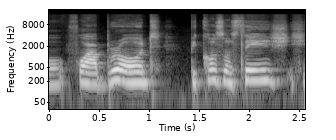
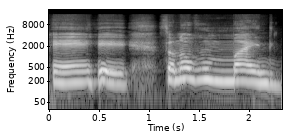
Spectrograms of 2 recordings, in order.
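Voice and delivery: ordinary talk, nothing marked

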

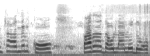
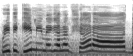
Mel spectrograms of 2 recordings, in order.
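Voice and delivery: excited shoutout; 6 semitones higher, 12 dB louder than usual. Real, not acted. Live shoutout to a viewer.

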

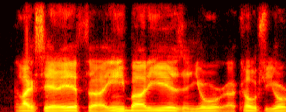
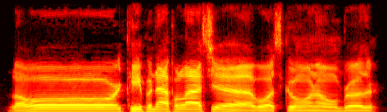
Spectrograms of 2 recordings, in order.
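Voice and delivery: excited call out; 8 semitones higher, slower than usual. Real, not acted. Calling out to viewer.

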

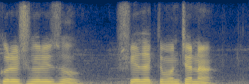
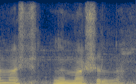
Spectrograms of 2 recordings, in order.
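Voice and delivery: tender murmur; 5 semitones lower, 5 dB quieter than usual. Real, not acted. Fond murmur over pet.

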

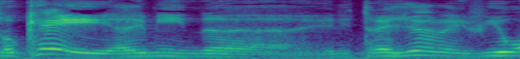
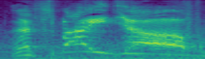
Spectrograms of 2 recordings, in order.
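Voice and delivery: shout; 8 semitones higher, 7 dB louder, slower than usual. Real, not acted. Jokes he's the one who shouts.

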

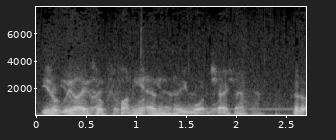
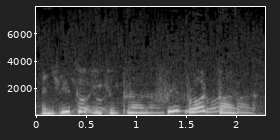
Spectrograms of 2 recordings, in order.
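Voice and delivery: mocking impression; 8 semitones higher than usual. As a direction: ham up a friend's disbelief, pitched way up. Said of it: "I don't talk like that".

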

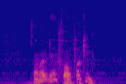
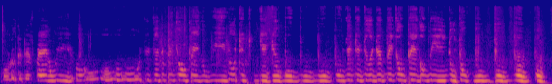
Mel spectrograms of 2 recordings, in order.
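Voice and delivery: much higher silly voice, gleeful; squeaky goofy voice; 10 semitones higher than usual. Pretend. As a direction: play a giddy cartoon character admiring a bag. Playful squeaky voice over weed.

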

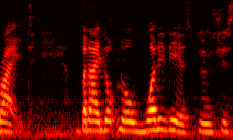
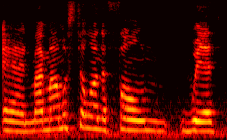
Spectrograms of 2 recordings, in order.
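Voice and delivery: ordinary talk, nothing marked

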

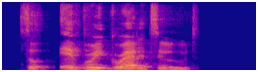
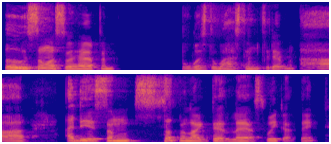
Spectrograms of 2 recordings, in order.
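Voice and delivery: musing to self; 4 semitones lower, 6 dB quieter than usual. Retold or imitated. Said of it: "I'm thinking to myself".

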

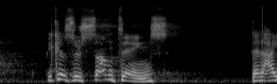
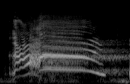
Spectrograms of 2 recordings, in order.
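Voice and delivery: desperate cry. Pretend. Preacher as Moses, wailing to the Lord. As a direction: wail it up to the sky. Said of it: "I'm like".

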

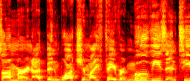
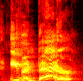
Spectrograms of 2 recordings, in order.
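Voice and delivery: ordinary talk

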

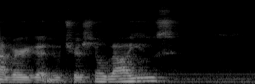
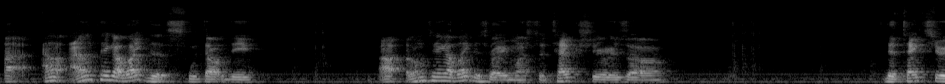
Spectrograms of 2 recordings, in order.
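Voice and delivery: crunchy food between words; talking while chewing. Real, not acted. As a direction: mouth partly full of noodles. Seen 1: Holds bitten noodle block; jaw works between phrases, lips pressed.

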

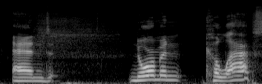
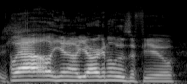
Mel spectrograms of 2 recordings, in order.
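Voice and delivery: mock loud; 3 semitones higher, 9 dB louder than usual. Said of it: "And he goes".

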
